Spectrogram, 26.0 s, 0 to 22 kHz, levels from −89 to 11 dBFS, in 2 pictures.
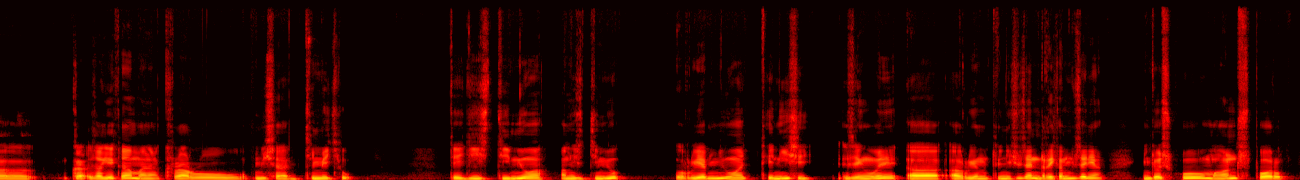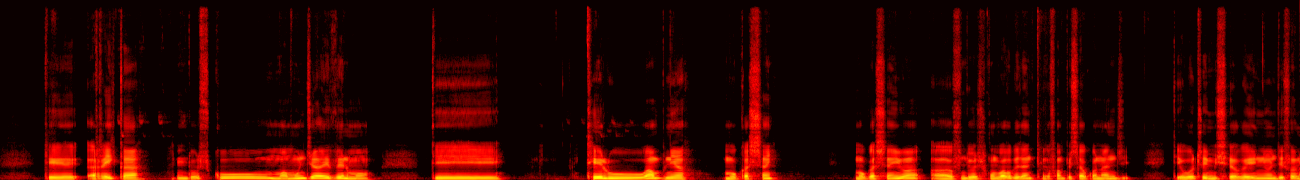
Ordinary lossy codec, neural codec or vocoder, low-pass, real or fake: none; none; none; real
